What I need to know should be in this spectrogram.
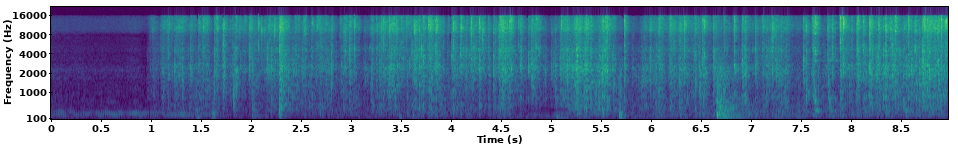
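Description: A plastic snack bag crinkles and rustles.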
